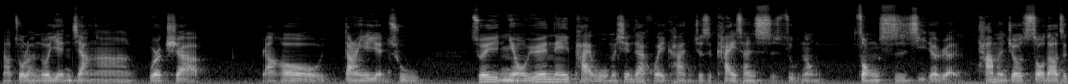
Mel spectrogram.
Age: 20-39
